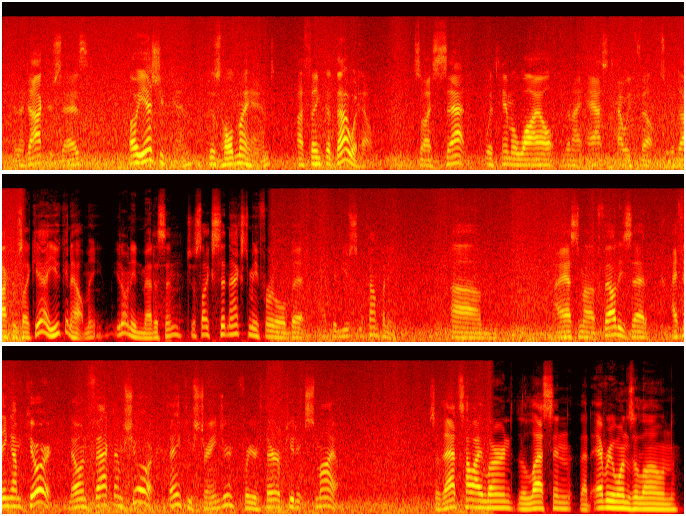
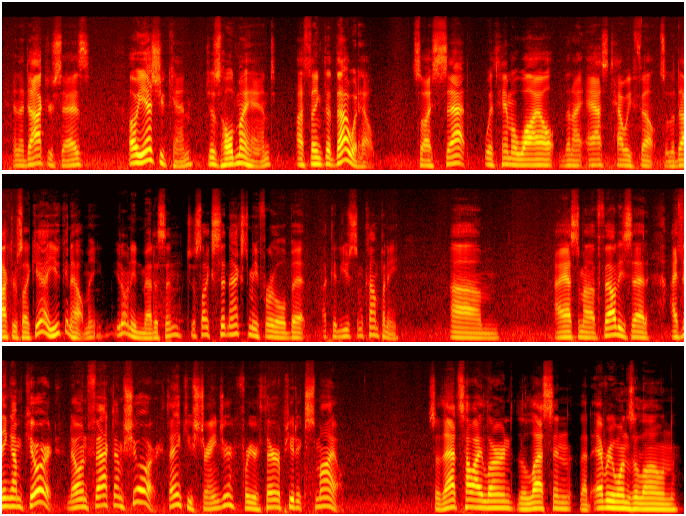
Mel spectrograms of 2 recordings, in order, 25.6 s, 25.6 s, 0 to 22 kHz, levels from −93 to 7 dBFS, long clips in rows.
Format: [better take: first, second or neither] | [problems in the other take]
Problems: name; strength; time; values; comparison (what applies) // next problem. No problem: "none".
second | hiss; loud; until 9 s and from 12 to 23 s; 8 dB below the speech; faint in the second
